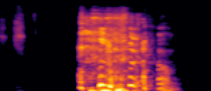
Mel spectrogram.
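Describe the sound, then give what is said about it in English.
A person blows their nose in one loud, wet honk lasting about a second, with a short sniff just before and a brief trailing snort at the end. “Everyone wants to hear you blow your nose, especially during COVID.”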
